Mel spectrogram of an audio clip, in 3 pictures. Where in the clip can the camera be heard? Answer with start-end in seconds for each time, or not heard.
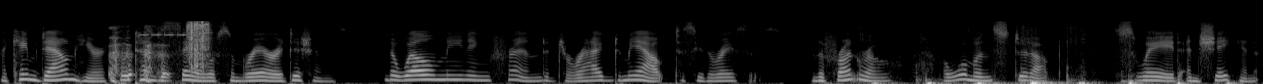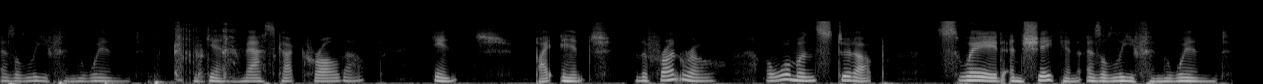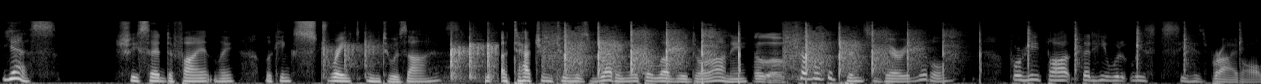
1.4-2.1.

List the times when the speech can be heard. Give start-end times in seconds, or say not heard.
0.0-37.8.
